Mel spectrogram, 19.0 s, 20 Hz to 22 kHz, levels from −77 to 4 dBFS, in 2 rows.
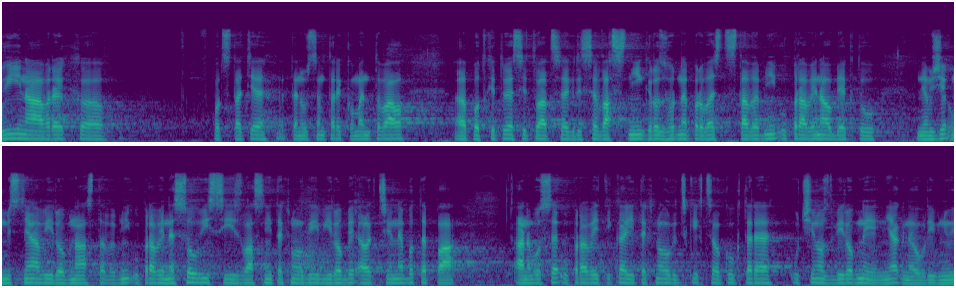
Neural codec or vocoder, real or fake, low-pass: none; real; 9.9 kHz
